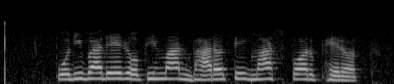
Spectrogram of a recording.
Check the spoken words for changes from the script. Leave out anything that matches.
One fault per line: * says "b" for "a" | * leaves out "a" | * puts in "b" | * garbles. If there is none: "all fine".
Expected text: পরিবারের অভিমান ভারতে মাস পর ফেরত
all fine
